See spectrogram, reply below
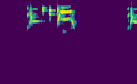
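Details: Wild European goldfinch song: a few short high twittering notes with tinkling slurred phrases, a pause, then one more brief chirp, in otherwise silent surroundings.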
